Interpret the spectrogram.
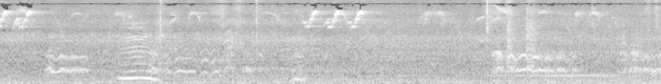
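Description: Small birds chirping: two quick clusters of high, short chirps, one at the start and one about four seconds in, over steady outdoor background noise. A brief low sliding sound comes about one and a half seconds in.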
